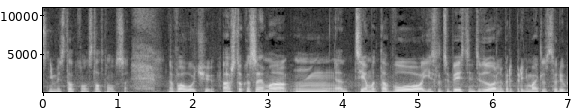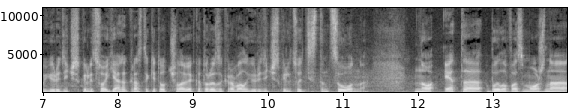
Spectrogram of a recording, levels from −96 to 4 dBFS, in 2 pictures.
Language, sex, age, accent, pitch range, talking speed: Russian, male, 20-39, native, 90-105 Hz, 140 wpm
